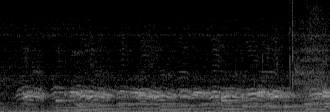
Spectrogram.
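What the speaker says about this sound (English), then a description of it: "Suddenly the world was enveloped in flapping wings and feathers as the birds attacked me" A flock of angry birds attacks in a video game, loud layered honking and squawking calls overlapping steadily throughout, no speech.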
